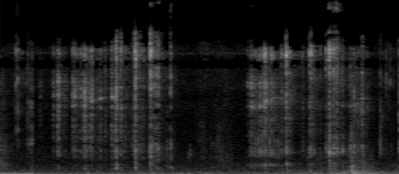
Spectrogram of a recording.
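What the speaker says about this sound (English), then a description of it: "I'm just going to take my pinking shears to cut out a rectangular piece." Pinking shears snipping through a piece of paper or fabric for junk journal ephemera, a close series of quick crisp cutting clicks with a short pause midway, quiet and unaccompanied by speech.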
